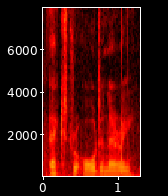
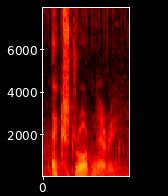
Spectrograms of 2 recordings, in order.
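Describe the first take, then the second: First: "extraordinary" as extra-ORdinary, in two parts; full pronunciation. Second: "extraordinary" run together as ex-TROR-dinary; merged pronunciation. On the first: Host showing two ways, "extraordinary" as extra-ordinary in full. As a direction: keep the a before OR in "extraordinary". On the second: Host showing the second way, "extraordinary" merged as ex-TROR-dinary. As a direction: drop the a in "extraordinary": ex-TRORdinary. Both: Shown as a demonstration. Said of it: "there's two ways, isn't there?".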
